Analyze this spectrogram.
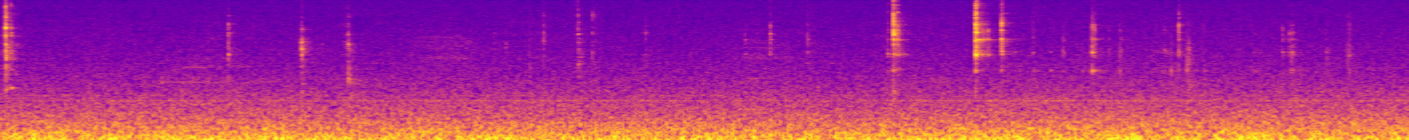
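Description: Scattered light metallic clicks and ticks of a wrench and hub parts on a bicycle rear hub axle as a lock nut is put on and a wrench fitted to it. The clicks come irregularly, one or two a second, with a couple of sharper ones a little past the middle, over a steady low hiss.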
